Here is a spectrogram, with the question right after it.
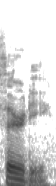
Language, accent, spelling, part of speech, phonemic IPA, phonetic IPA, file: English, US, thirty, numeral / noun, /ˈθɝti/, [ˈθɝɾi], En-us-thirty.ogg
- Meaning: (numeral) The cardinal number occurring after twenty-nine and before thirty-one, represented in Arabic numerals as 30; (noun) 1. A rack of thirty beers 2. A commercial lasting 30 seconds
